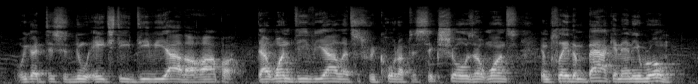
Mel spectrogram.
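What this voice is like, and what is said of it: Working-class Boston accent. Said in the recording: “a working class family from Boston, just saying the word hopper in a Boston accent, hoppa, over and over again ... white Bostonian guys”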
